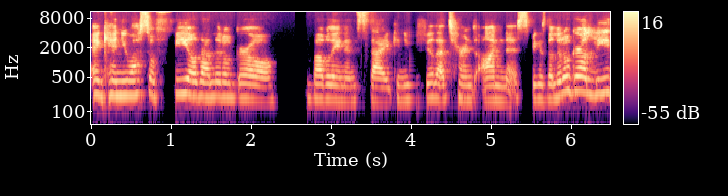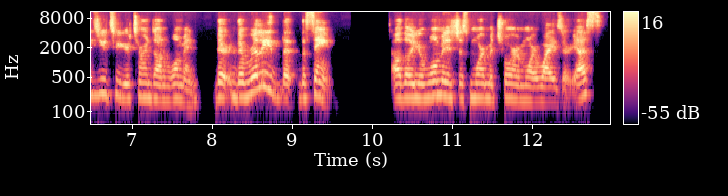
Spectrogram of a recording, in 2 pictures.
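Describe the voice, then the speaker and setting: A woman leading a group coaching call, speaking softly and affectionately and lingering over repeated words. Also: medium pitch, normal speed. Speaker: women's empowerment coach.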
